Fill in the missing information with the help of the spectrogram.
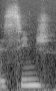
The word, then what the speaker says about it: Synge: Donc il y a un passage où il cite Synge, S-Y-N-G-E, c'est Synge, on le prononce.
